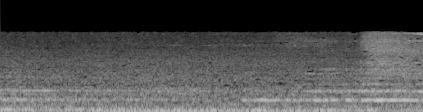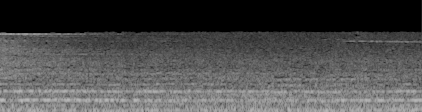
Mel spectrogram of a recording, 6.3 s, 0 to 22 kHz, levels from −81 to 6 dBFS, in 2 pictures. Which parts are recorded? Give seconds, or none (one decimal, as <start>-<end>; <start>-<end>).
0.0-1.6; 2.7-4.0; 4.6-6.3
